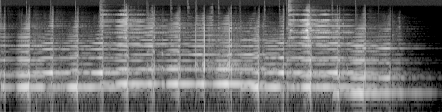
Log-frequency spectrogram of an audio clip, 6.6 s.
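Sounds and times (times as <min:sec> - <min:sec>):
reversed strings effect: 0:00.0 - 0:06.0.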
